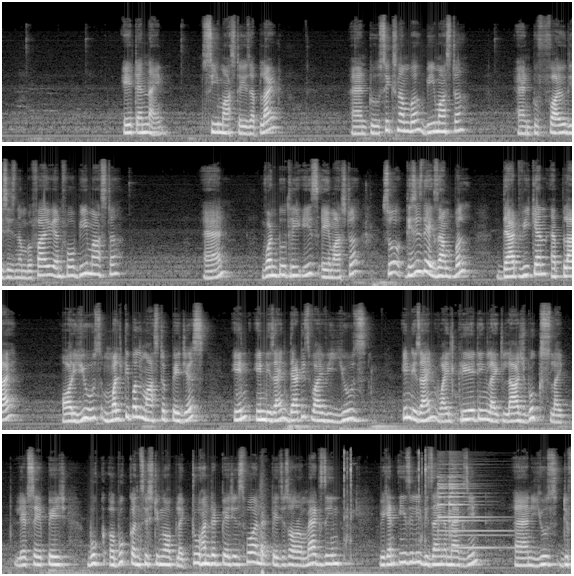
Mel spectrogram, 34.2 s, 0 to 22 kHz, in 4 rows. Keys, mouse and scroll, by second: 6.6-7.4 shift+scroll up 1, 7.4-9.2 shift+drag, 9.2-10.4 shift+scroll up 1, 10.4-16.3 shift+drag, 31.8-34.1 shift+drag.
